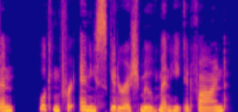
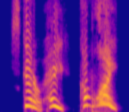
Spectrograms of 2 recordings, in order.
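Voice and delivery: high, loud little dog calling out; a little dog excitedly calling a friend to play; 4 dB louder than usual. A narrator's reading. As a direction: call out eagerly to a squirrel.

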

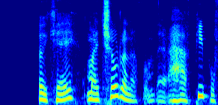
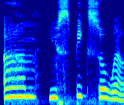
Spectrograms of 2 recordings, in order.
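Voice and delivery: high, slow patronizing imitation; condescending; 6 semitones higher, slower than usual. Store lady looking at an African customer, condescending. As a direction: draw out the praise in a higher put-on voice. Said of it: "sound condescending".

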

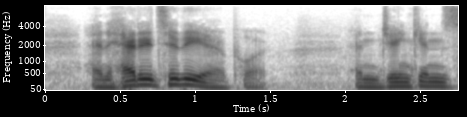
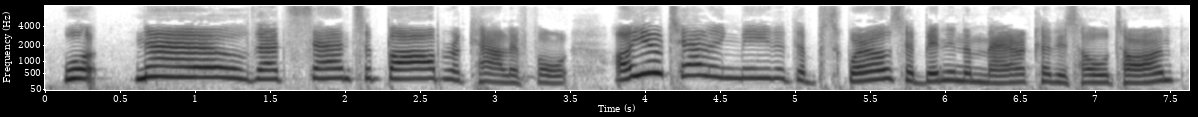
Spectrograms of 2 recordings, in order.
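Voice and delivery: high, fussy cat voice; Jenkins the cat; 4 dB louder than usual. Acted.

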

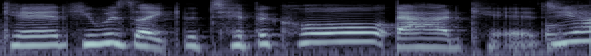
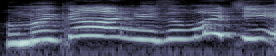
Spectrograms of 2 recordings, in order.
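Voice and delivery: higher, louder imitation of an excited kid; mock gleeful prank; 8 semitones higher, 5 dB louder than usual. Prankster to her sister in a retold story, mock gleeful. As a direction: play up the childhood prank announcement.

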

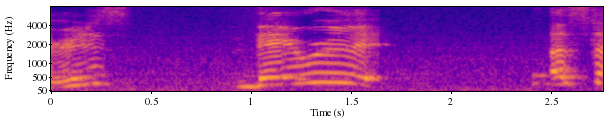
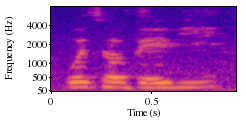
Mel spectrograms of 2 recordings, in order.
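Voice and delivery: imitating a deep flirty voice; 6 semitones lower, 6 dB quieter than usual. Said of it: "he's like".

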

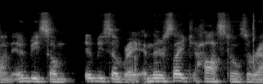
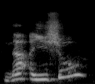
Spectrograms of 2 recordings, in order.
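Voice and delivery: gushing delighted tourist; 12 semitones higher than usual. Pretend. Imagining himself in an Italian town, high gushing tourist. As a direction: gush over everything like a wide-eyed tourist. Pretend tourist claiming Sicilian roots.

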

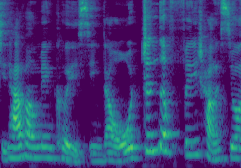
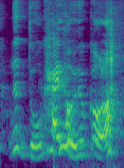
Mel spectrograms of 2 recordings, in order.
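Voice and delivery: laughing; 6 semitones higher, 12 dB louder than usual. Real, not acted. Teasing a co-host, laughing.

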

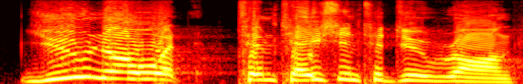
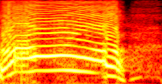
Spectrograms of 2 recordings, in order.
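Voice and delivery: long, very high-pitched mock scream; acted scream; 4 dB louder than usual. Potiphar's wife calling the guards, high acted scream. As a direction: let out a sustained high shriek. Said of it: "she decides to scream".

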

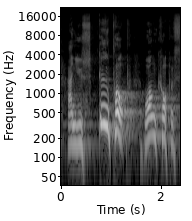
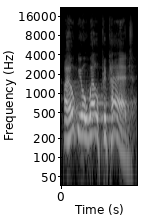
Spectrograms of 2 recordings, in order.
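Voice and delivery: much higher, louder mock panicky boy; anxious child; 9 semitones higher, 3 dB louder than usual. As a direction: squeal it like a kid sure the zombies are coming. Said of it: "And Dan said".

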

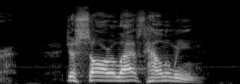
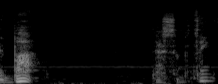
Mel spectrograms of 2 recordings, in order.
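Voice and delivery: hushed aside; 5 semitones lower, 17 dB quieter than usual. Retold or imitated. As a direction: drop almost to a whisper. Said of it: "I go like this".

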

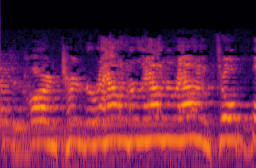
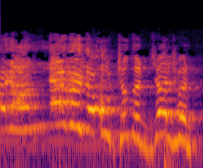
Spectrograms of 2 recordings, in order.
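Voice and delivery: high, loud preacher's shout; preaching; 9 semitones higher, 7 dB louder than usual. Real, not acted. Preacher to his congregation, shouting the mystery. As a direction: cry it out from the pulpit.

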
